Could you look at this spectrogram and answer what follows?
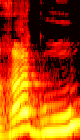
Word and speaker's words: ragoût: Maman a préparé un ragoût, le T muet, d'agneau. Je relis. Dimanche matin, nous déjeunons en famille. Le midi, nous avons des invités. Il arrive à midi. Maman a préparé un ragoût d'agneau.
